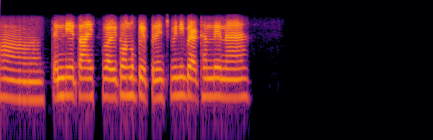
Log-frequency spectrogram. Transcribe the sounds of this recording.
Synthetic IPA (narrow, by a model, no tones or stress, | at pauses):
ɦãːt̪ɪnːẽːt̪ãːɪsbaːɾiːt̪ʊɦaːnũːpeːpɾẽːt͡ʃbiːnĩːbɛːʈʰənd̪eːnaːɛː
